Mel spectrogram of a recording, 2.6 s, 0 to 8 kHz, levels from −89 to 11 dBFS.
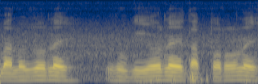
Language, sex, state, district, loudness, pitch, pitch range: Chakma, male, Tripura, Unakoti, -15 LUFS, 95 Hz, 95-105 Hz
